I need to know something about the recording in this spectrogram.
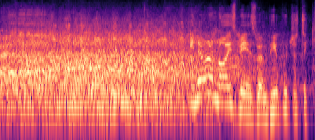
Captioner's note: laughter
